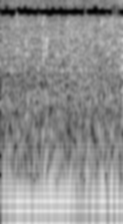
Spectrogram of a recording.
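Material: Nothing is struck.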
